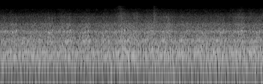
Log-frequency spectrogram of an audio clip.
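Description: Steady mechanical running noise from a standing passenger train's machinery, with a faint high whine held over it.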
